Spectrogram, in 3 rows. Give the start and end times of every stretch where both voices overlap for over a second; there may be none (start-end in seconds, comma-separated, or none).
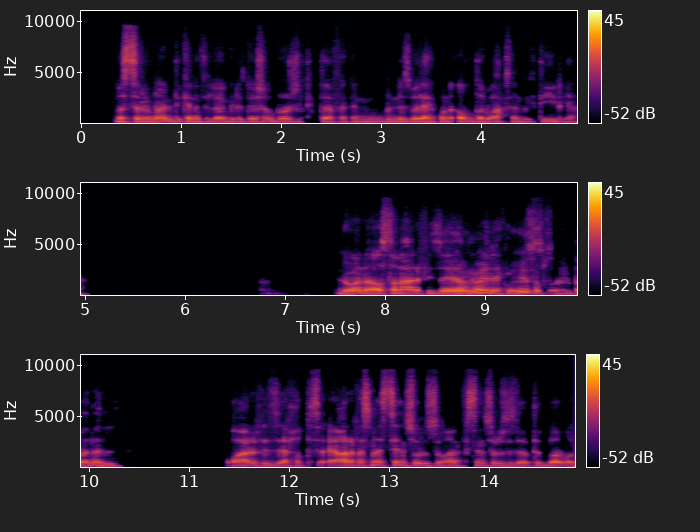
8.6-10.1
